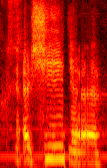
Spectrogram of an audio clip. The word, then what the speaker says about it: Ashina: The land of Ashina. Completely overwhelmed by fucking terrorists. Usually in the Nippon language, I think it's the first syllable of the word that has the emphasis. Yeah, Ashina. Sorry. Yes. Ashina.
